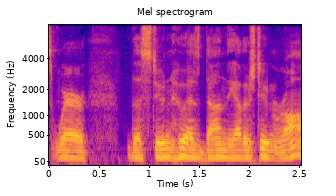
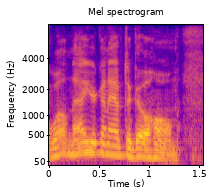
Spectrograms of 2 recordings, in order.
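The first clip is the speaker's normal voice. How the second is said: dry, sarcastic delivery; 4 semitones higher than usual. Retelling own past words to an upset student: imitating own sarcastic remark. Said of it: "sarcastically saying".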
